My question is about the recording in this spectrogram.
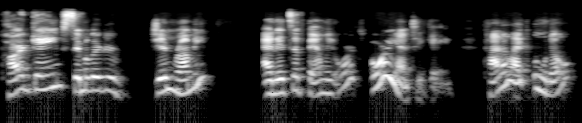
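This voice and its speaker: A woman with a husky, medium-pitched voice hosts a children's story time webinar. She talks conversationally in an encouraging, teacher-like way, using leading questions.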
